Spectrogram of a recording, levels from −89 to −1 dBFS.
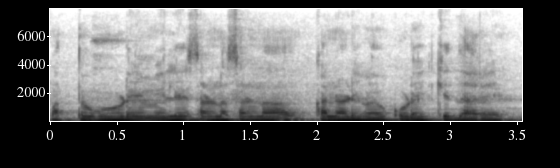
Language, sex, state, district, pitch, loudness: Kannada, male, Karnataka, Bidar, 120 Hz, -12 LUFS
